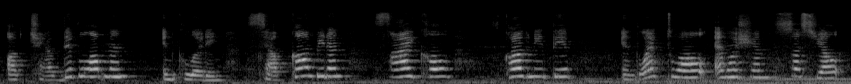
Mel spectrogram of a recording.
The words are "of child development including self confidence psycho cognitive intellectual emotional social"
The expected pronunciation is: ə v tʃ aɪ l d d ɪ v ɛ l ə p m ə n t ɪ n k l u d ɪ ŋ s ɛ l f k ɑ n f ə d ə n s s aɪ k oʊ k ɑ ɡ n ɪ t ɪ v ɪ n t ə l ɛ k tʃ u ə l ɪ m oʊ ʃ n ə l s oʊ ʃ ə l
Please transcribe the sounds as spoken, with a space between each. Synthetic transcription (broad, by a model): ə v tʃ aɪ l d d ɪ v ɛ l ə p m ə n t ɪ n k l u d ɪ ŋ s ɛ l f k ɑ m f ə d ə n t s aɪ k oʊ k ɑ ɡ n ɪ t ɪ v ɪ n t ə l ɛ k tʃ u ə l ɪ m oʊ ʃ ə n s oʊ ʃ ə l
